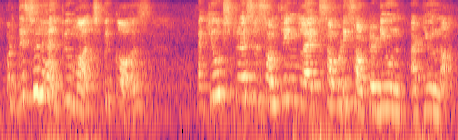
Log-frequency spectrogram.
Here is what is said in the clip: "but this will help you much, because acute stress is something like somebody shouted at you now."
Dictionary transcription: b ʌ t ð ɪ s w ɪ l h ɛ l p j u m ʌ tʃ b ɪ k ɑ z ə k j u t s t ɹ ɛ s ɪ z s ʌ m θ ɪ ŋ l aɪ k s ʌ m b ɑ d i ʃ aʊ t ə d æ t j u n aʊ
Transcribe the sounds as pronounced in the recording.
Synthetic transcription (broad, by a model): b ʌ t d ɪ s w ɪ l h ɛ l p j u m ʌ tʃ b ɪ k ɑ z ə k j u t s t ɹ ɛ s ɪ z s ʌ m t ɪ ŋ l aɪ k s ʌ m b ɑ d i s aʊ t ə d æ t j u n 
